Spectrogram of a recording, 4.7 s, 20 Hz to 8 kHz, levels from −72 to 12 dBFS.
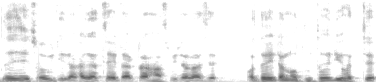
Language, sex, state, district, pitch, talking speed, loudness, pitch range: Bengali, male, West Bengal, North 24 Parganas, 115 Hz, 180 wpm, -28 LUFS, 115-120 Hz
